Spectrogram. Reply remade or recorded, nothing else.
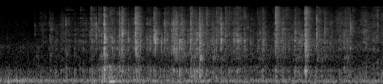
remade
